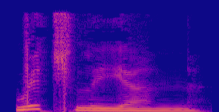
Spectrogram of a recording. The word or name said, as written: Ritschlian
